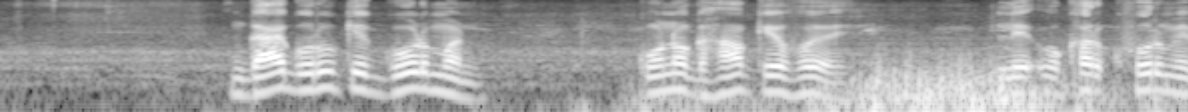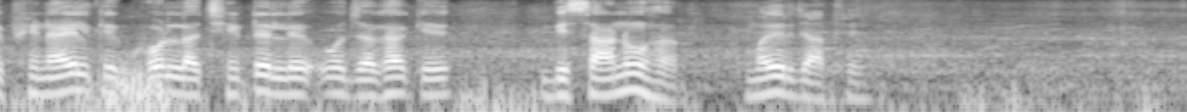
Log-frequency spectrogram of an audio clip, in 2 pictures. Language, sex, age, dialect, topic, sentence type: Chhattisgarhi, male, 18-24, Northern/Bhandar, agriculture, statement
